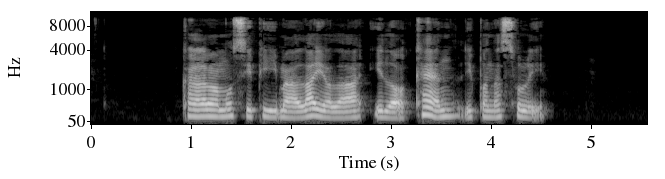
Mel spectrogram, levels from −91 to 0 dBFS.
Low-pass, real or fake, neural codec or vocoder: 9.9 kHz; real; none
